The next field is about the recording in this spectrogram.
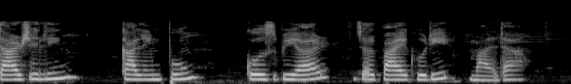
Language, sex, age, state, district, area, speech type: Nepali, female, 18-30, West Bengal, Darjeeling, rural, spontaneous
